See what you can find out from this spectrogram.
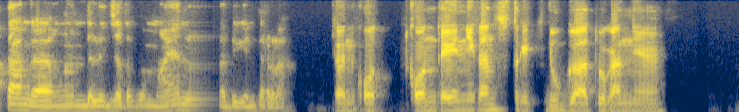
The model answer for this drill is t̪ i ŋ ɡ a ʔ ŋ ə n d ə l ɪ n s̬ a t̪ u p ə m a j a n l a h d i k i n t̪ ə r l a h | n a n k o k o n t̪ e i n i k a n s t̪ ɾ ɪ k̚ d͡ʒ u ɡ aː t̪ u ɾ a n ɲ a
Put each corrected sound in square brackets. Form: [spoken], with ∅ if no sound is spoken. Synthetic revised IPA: t̪ [a] ŋ ɡ a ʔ ŋ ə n d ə l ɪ n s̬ a t̪ u p ə m a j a n l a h d i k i n t̪ ə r l a h | [d] a n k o k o n t̪ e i n i k a n s t̪ ɾ ɪ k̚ d͡ʒ u ɡ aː t̪ u ɾ a n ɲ a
